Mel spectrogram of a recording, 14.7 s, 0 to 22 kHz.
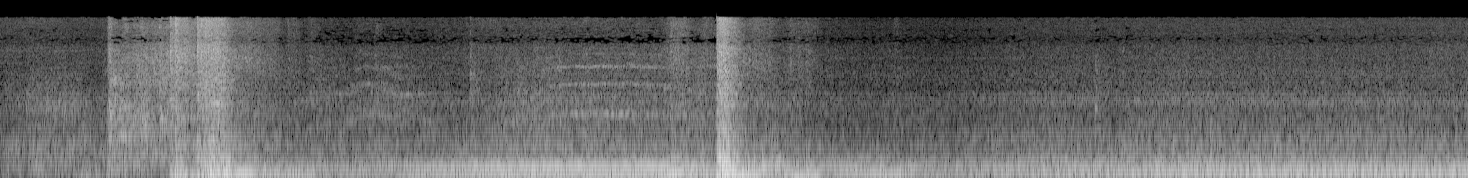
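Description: Ford Pinto's swapped-in Ford Ranger 2.3-litre four-cylinder engine cranking and catching about two seconds in, then idling with its speed rising and falling. There is a single sharp bang about seven seconds in. A garage door opener runs faintly at first.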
